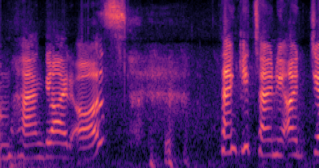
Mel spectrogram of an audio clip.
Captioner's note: laughs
